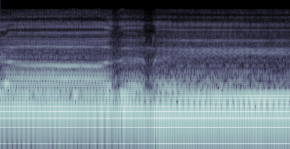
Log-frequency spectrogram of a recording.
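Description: A man singing a long, held note in a Tamil Christian worship song, with music underneath. About a second in, the note slides down to a lower pitch and is held there.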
